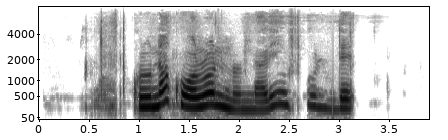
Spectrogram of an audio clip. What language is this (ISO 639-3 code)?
lug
